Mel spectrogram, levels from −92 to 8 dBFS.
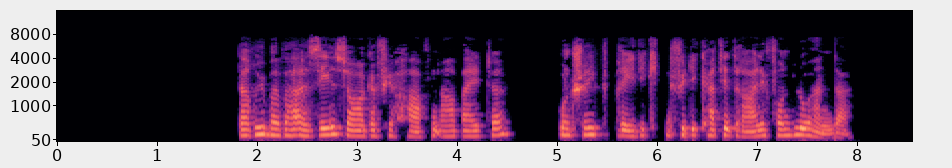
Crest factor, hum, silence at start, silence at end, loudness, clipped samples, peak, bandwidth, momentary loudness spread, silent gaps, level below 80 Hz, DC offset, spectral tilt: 18 dB; none; 1.8 s; 0.65 s; -21 LUFS; under 0.1%; -4 dBFS; 7.8 kHz; 8 LU; 4.57-4.99 s; -60 dBFS; under 0.1%; -6 dB/octave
